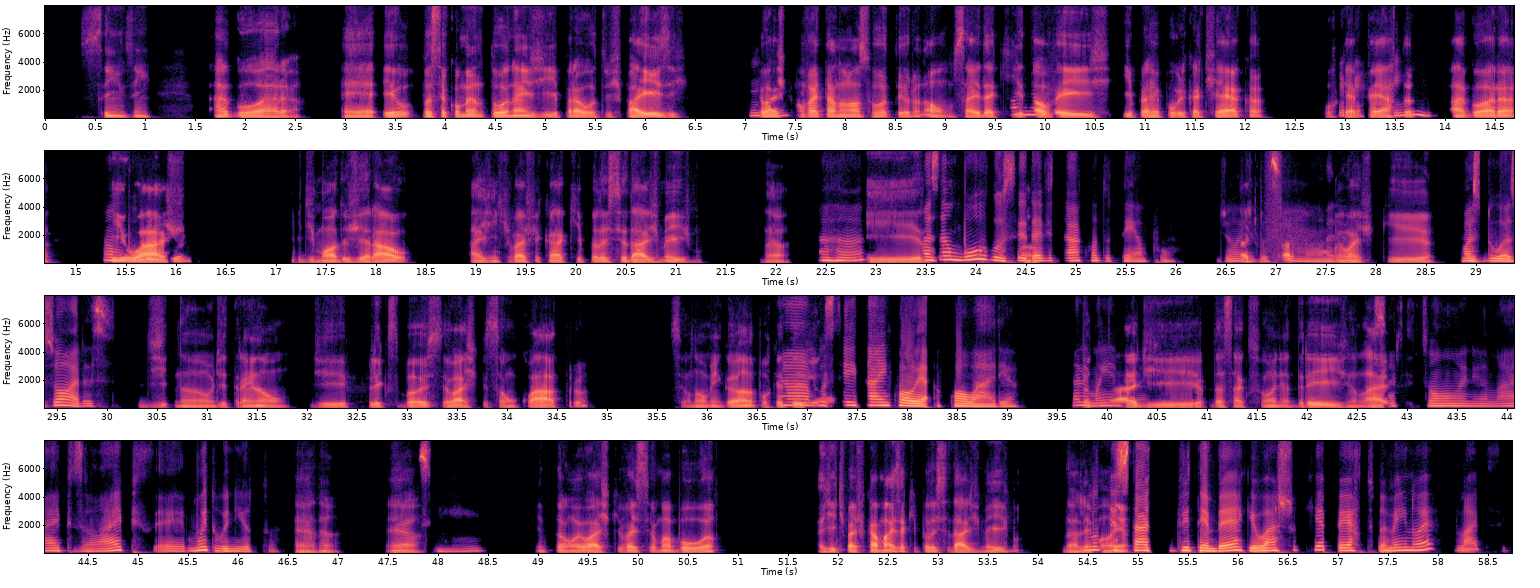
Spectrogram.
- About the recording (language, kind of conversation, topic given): Portuguese, advice, Como aproveitar bem as férias quando tenho pouco tempo?
- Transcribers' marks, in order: tapping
